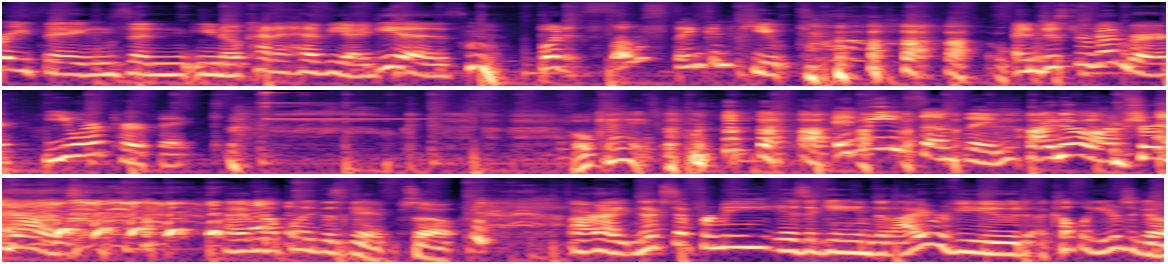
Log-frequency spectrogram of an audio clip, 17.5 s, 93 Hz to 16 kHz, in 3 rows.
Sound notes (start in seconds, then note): 8.8 laughs; 12.0 both laugh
